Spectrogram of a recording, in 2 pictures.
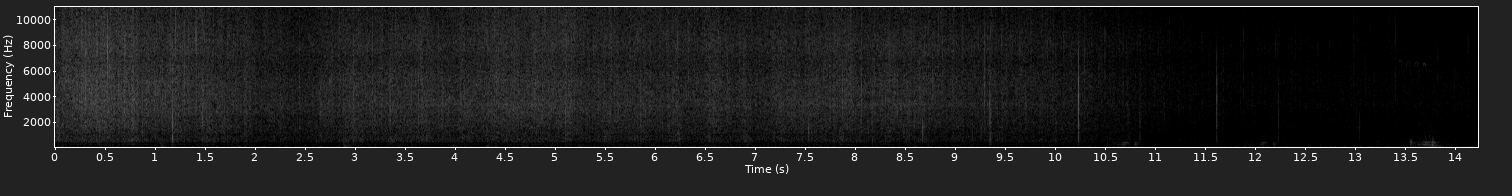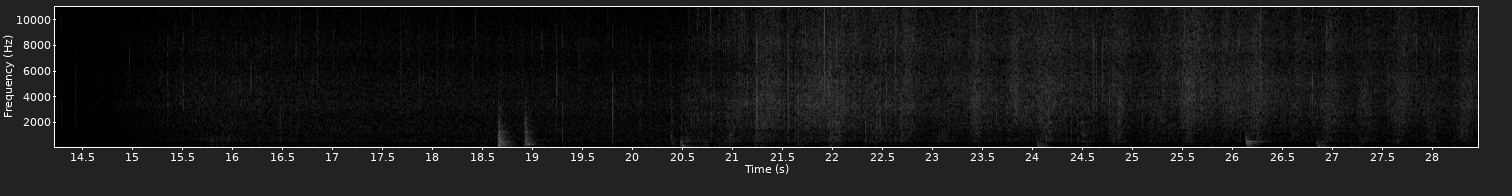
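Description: Chopped red onion frying in oil in a stainless steel wok, sizzling steadily as it is stirred with a silicone spatula. The sizzle drops away for a few seconds in the middle, with a few light clicks, then comes back and is louder near the end, when spices have gone into the pan.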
